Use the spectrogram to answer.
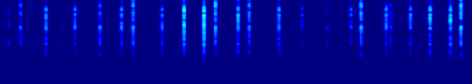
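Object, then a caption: Small plastic microphone transmitter. Long nails rapidly tap and scratch the hollow casing of a small black plastic clip-on wireless mini microphone transmitter. About two dozen quick, bright, dry clicks come in an irregular patter, each dying away almost instantly, with little low end and a faint hiss between them.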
